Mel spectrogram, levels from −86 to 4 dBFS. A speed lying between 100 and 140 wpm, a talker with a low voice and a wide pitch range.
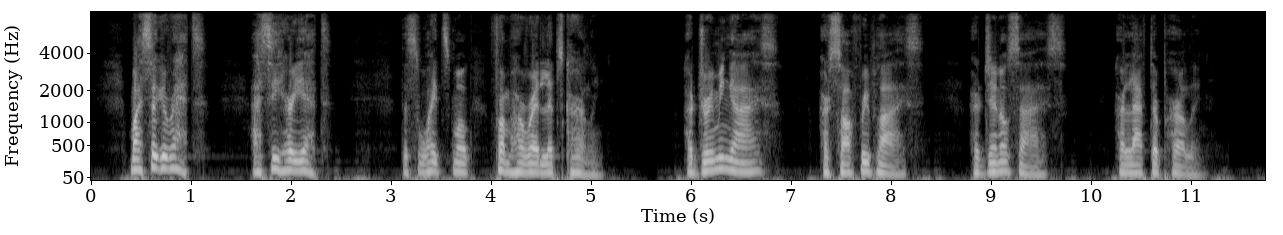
No: slow, 135 wpm; low, 115 Hz; average, 3.1 semitones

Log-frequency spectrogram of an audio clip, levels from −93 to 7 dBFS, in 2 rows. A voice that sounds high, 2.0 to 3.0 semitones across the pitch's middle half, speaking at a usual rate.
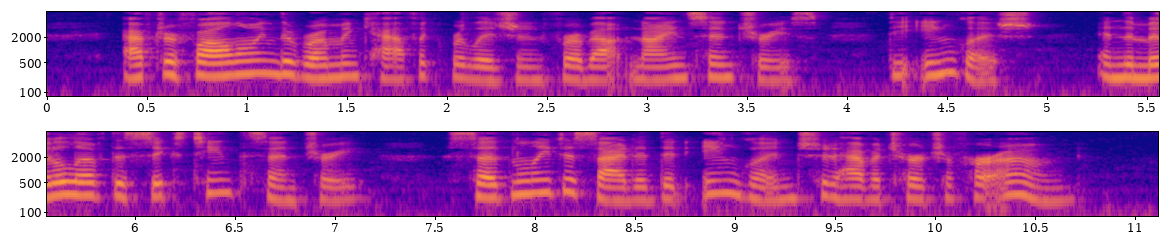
No: high, 225 Hz; average, 3.9 semitones; average, 160 wpm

